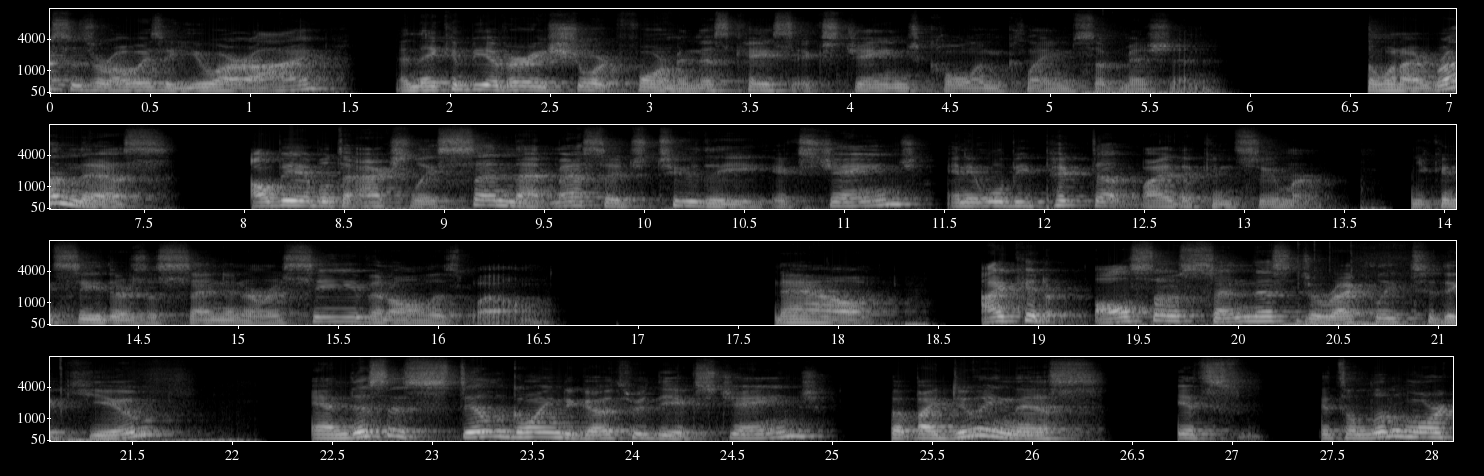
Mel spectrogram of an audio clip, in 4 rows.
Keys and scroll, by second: 7.4 F5.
